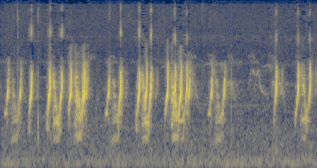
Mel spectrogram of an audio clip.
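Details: Common quail call, a run of crisp clipped notes given in quick pairs and triplets, the groups repeated about every half second with short pauses and faint background hiss.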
